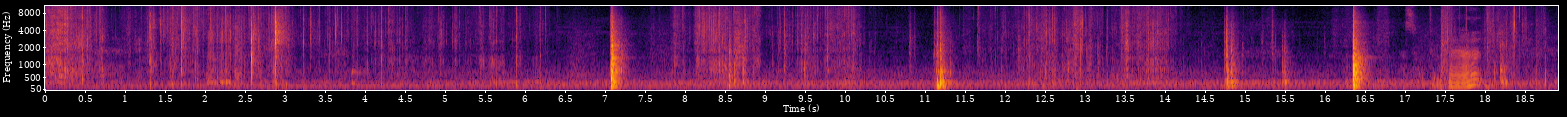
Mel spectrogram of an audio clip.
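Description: Plastic packaging of beef bones crinkled and torn open by hand in a home kitchen, a steady rustle with several sharp crackling peaks, close up, with a voice speaking over it.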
